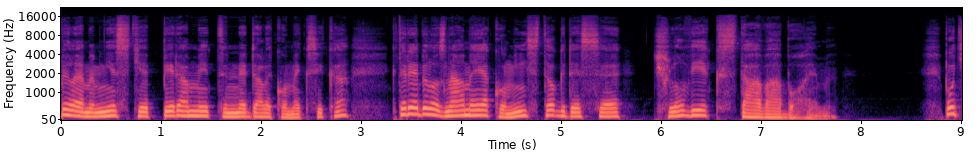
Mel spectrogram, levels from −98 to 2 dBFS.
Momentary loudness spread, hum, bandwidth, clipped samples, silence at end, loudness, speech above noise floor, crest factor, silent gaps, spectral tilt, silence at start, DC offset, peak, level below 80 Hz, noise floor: 10 LU; none; 16 kHz; under 0.1%; 0 s; -24 LUFS; 49 dB; 14 dB; none; -7 dB/octave; 0 s; under 0.1%; -10 dBFS; -54 dBFS; -72 dBFS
